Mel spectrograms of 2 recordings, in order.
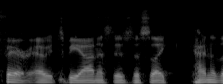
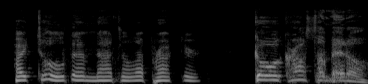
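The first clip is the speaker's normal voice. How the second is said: shrill, very high-pitched screaming rant; 10 semitones higher than usual. Retelling what a fan beside them screamed at the game: imitating Uncle Fister screaming. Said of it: "he's screaming and he's like".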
